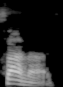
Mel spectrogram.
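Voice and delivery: Zahnarzt said "TSAHN-arts"; Zahnarzt, Z sounded like s; German pronunciation. Shown as a demonstration. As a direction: hiss both z sounds in Zahnarzt. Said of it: "sounds as S".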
